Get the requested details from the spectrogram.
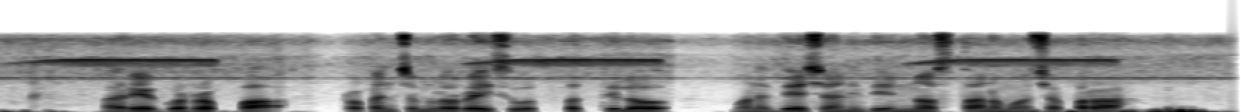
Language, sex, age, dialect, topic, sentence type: Telugu, male, 18-24, Southern, agriculture, statement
